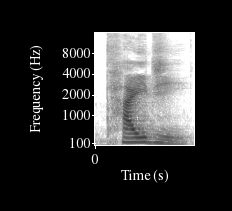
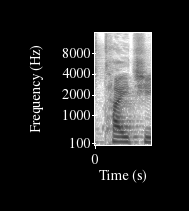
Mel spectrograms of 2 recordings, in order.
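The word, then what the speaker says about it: 太极: to be pronounced as taiji taiji is the correct mandarin chinese pronunciation unfortunately in the west oftentimes tai chi is what we were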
